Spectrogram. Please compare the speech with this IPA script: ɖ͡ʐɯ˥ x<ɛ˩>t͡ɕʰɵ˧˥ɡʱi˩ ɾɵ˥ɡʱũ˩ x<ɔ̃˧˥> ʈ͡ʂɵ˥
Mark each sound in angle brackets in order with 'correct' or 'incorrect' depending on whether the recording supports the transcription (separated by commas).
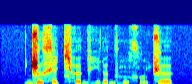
correct, incorrect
